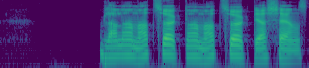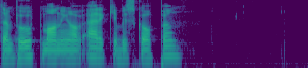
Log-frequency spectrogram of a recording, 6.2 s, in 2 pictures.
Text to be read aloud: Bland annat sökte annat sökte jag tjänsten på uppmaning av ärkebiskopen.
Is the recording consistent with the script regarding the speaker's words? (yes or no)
yes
